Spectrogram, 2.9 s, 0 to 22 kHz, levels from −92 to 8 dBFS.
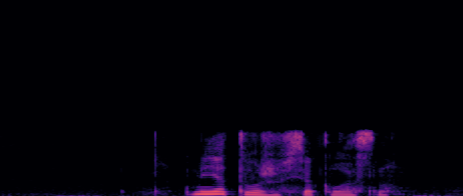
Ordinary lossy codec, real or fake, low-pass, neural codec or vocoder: none; real; 7.2 kHz; none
